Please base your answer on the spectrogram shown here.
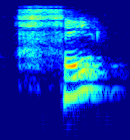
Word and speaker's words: thought: Thought, it's T. There is no GH pronounced, thought.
